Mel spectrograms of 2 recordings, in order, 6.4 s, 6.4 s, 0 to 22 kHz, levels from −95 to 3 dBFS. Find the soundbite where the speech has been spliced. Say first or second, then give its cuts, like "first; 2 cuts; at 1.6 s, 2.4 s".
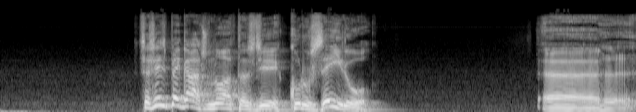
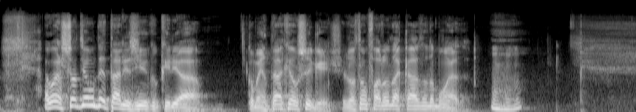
first; 2 cuts; at 1.3 s, 5.3 s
